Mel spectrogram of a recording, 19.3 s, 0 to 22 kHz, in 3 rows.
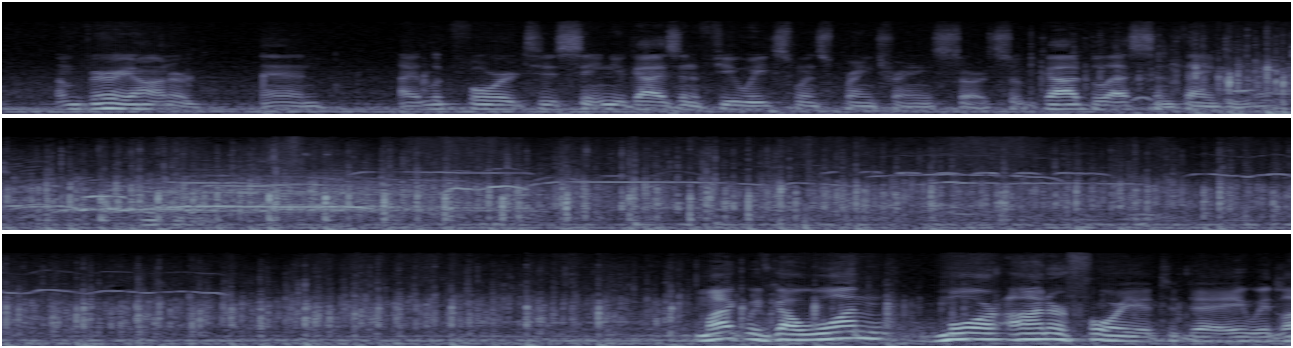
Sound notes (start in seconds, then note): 7.7 applause and whistles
